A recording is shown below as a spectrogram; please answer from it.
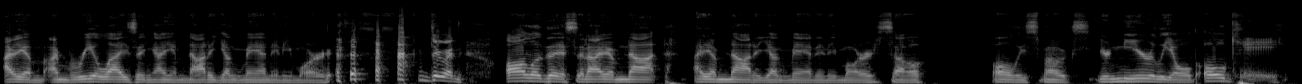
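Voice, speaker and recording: A man's voice: on the low side, a little slow, fairly bright tone. A man in his forties chatting casually with his livestream viewers, rambling and laughing often. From Michigan. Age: 40s. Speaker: livestream host.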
